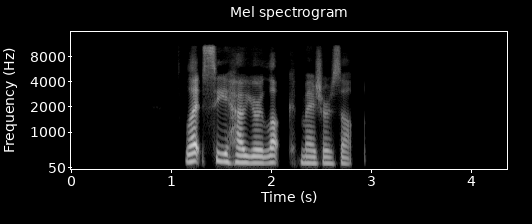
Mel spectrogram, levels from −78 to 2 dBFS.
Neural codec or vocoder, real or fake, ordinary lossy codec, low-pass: codec, 24 kHz, 0.9 kbps, WavTokenizer, large speech release; fake; none; 10.8 kHz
